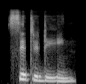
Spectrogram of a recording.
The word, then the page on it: cytidine: Indian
